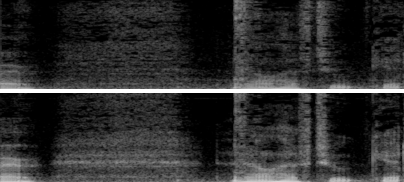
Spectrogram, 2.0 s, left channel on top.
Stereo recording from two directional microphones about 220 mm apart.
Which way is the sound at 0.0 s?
35° right (ahead or behind).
